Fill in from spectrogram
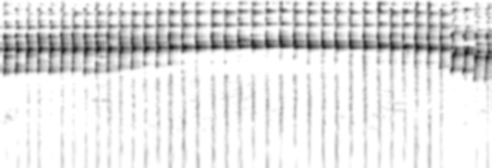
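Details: Lovebird in top form delivering the long ngekek chatter to call a rival: a continuous, very fast, evenly pulsed high buzzy trill that holds steady throughout, then drops slightly in pitch at the close.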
